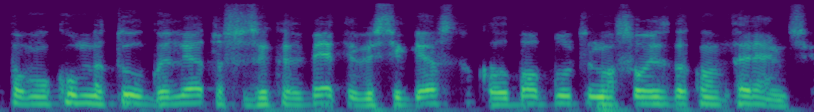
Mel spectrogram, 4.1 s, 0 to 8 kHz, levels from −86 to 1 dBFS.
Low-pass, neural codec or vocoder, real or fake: 7.2 kHz; codec, 44.1 kHz, 2.6 kbps, SNAC; fake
